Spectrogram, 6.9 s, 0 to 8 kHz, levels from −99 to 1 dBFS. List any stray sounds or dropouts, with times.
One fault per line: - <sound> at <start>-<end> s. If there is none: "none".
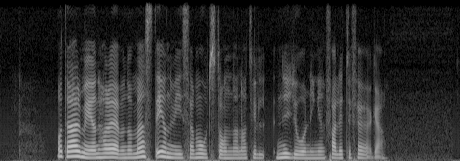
none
